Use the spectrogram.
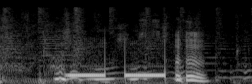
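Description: A phone line rings back with a double burst of steady buzzing tone, two short pulses with a brief gap, clear and fairly loud, as a Today FM radio presenter calls a listener, followed by a short murmur of voice.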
